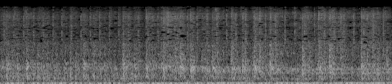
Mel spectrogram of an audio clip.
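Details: Car engine cold in the morning: fast, even ticking over a shaky, uneven idle; rough running with ticking, cause unclear.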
